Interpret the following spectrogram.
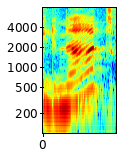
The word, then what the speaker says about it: gnat: Do you say gnat or gnat? Yes, excellent. It's gnat. So the G here is silent.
